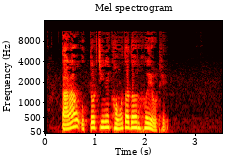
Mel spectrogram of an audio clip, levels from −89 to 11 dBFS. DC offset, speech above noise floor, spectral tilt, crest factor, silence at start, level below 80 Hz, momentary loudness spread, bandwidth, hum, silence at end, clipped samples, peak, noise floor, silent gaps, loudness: under 0.1%; 51 dB; -8 dB/octave; 16 dB; 0.35 s; -48 dBFS; 7 LU; 11.5 kHz; none; 1.1 s; under 0.1%; 0 dBFS; -65 dBFS; none; -15 LUFS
